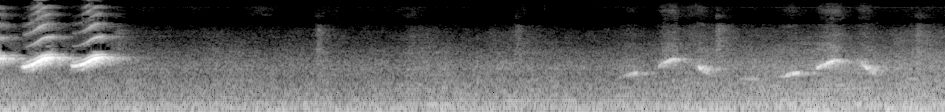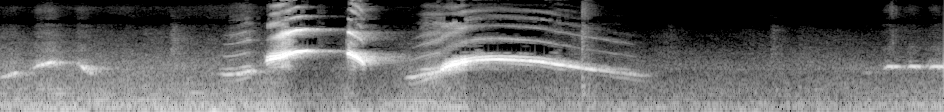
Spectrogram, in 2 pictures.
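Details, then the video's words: Parrot whistling: clear rising-and-falling notes, first a quick pair, then a soft series of four short arched whistles, then loud swooping whistles ending in a long falling glide, with a faint high note at the end. "Parrot voice"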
